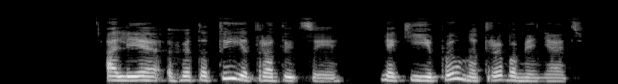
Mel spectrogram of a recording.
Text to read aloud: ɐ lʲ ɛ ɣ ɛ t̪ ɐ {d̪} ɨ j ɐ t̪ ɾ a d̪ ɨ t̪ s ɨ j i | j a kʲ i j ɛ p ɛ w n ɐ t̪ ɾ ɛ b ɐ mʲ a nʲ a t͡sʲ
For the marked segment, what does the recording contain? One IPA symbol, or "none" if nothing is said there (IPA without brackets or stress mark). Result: t̪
